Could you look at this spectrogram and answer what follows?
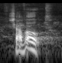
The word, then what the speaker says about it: Shavuot: This is called the Feast of Shavuot. Oh, see, I thought I said it right the first time. Shavuot.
